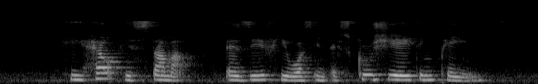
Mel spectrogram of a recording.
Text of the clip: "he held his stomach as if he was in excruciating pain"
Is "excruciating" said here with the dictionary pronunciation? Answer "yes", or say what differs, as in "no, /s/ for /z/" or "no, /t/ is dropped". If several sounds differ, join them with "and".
yes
